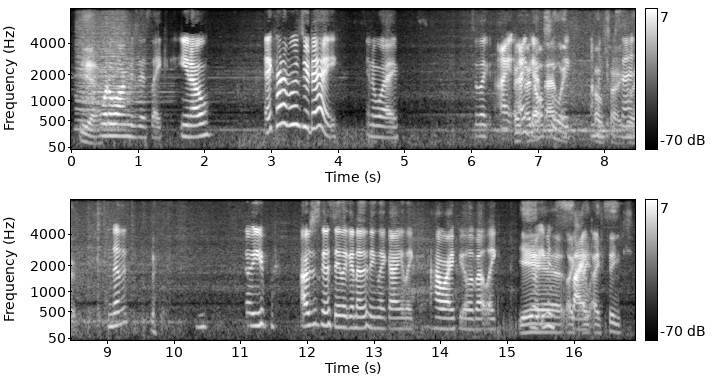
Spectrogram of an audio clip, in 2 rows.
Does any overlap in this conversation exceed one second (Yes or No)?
Yes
